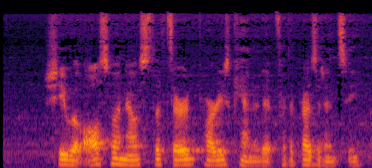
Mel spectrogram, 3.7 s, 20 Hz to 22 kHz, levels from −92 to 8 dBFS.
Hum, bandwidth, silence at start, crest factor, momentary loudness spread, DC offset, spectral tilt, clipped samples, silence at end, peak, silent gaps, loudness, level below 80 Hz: none; 16.5 kHz; 0.45 s; 18 dB; 9 LU; under 0.1%; -4 dB/octave; under 0.1%; 0.1 s; -2 dBFS; none; -20 LUFS; -54 dBFS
